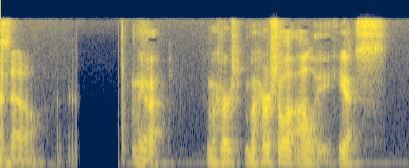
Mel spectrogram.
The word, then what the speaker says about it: Mahershala Ali: Mahershala Ali. – Okay. – Mahershala Ali.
